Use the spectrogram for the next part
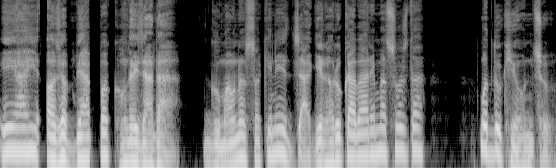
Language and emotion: Nepali, sad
